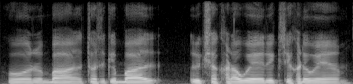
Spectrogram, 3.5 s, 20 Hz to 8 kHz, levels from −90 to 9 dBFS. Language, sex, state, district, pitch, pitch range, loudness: Hindi, male, Punjab, Pathankot, 130 Hz, 130-135 Hz, -17 LUFS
